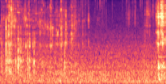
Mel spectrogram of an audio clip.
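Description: Ice cubes placed by hand into a tall drinking glass, clinking lightly. One short clink at the start, a few faint knocks as the cubes settle, and a sharper clink near the end.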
